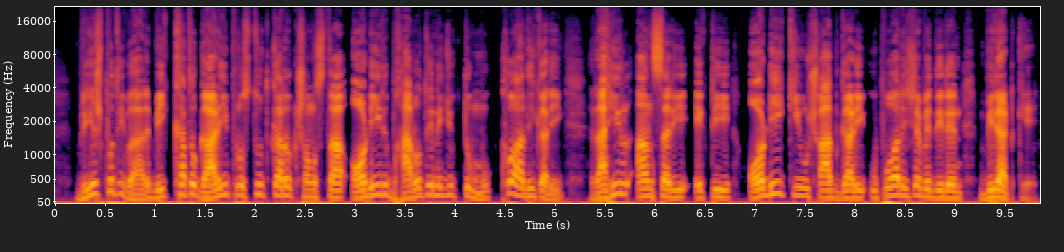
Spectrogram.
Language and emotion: Bengali, neutral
